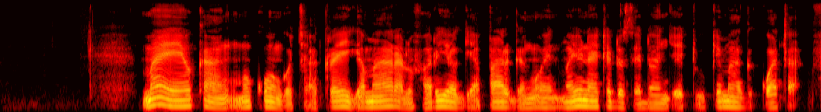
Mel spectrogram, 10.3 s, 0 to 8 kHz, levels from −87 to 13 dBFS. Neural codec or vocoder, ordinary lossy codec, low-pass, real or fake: none; none; 7.2 kHz; real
